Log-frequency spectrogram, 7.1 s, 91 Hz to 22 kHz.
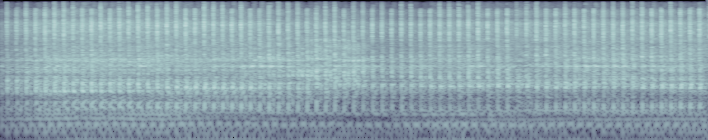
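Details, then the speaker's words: Chrysler/Dodge 2.4 L engine running with coolant drained and no water pump, not yet warm; loud, hard, even clatter about three to four raps a second, a knock and tap from inside the engine, with a light ting from the flywheel. "You can hear it touching you can hear it hitting the yeah, you can hear that. The little lightweight ting is the flywheel. It's more of a harmonic than it is a knock or a tap. The knock and tap's coming from the engine."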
